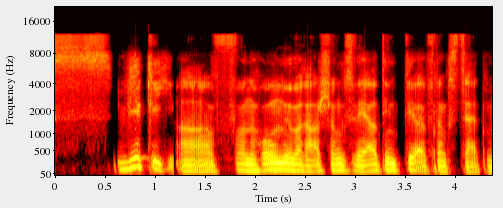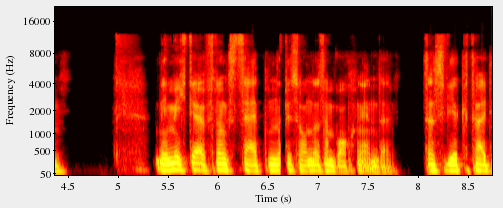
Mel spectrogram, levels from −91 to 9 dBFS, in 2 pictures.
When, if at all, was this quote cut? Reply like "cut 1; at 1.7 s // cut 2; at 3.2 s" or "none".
cut 1; at 1.2 s // cut 2; at 3.3 s // cut 3; at 6.6 s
